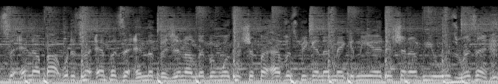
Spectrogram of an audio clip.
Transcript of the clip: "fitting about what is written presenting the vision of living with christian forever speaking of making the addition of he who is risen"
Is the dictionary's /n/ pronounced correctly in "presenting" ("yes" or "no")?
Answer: no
